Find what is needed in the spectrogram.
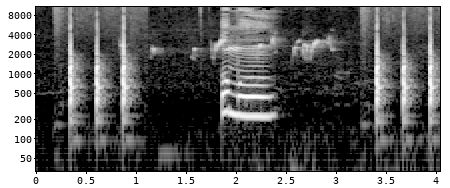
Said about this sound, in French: Oh, qu'est-ce qu'il y a? Pourquoi tu tapes à ma porte?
